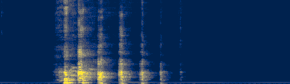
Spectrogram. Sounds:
Laughter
